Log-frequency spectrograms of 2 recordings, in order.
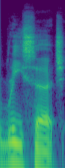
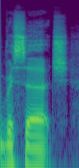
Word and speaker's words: research: In British English, the noun research can be pronounced either way.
